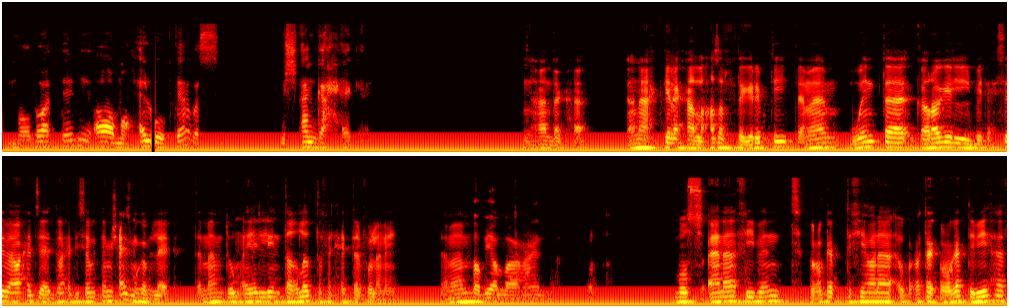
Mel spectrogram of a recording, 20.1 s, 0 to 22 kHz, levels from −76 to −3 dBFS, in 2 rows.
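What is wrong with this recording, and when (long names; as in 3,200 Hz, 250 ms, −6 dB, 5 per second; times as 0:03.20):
mains hum 60 Hz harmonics 8 −30 dBFS
0:01.49–0:01.53: drop-out 43 ms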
